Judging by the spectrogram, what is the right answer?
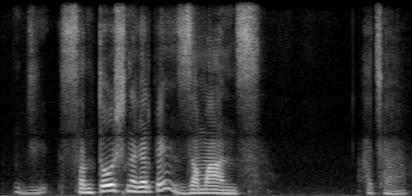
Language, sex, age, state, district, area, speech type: Urdu, male, 30-45, Telangana, Hyderabad, urban, spontaneous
